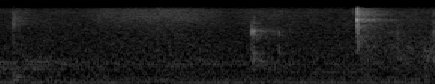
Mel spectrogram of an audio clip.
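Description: Near silence with a few small clicks, the sharpest near the end, as a small polished tourmaline stone is set down on a card on a cloth-covered table.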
